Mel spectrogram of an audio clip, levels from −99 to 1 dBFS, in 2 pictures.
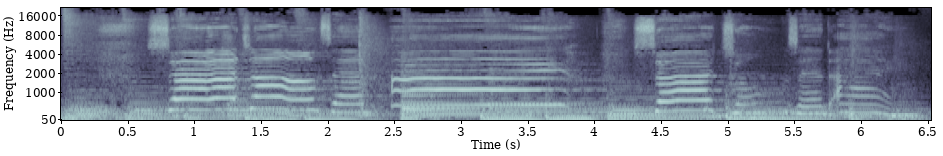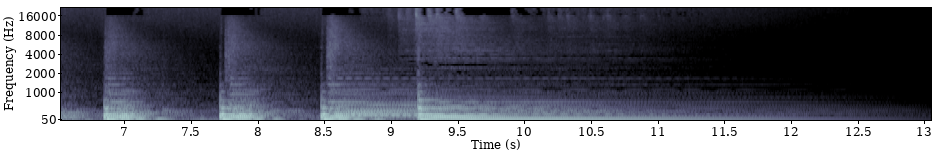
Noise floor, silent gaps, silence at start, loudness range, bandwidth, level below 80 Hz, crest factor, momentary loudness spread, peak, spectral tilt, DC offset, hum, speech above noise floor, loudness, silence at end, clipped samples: -74 dBFS; none; 0 s; 15 LU; over 20 kHz; -34 dBFS; 20 dB; 19 LU; -4 dBFS; -3 dB/octave; under 0.1%; none; 53 dB; -22 LUFS; 1.75 s; under 0.1%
